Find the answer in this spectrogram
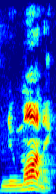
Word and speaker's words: mnemonic: really did start with them and really was pronounced mnemonic the ilm is totally solid you don't pronounce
